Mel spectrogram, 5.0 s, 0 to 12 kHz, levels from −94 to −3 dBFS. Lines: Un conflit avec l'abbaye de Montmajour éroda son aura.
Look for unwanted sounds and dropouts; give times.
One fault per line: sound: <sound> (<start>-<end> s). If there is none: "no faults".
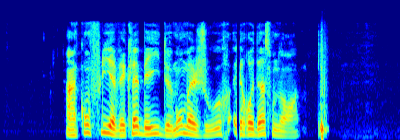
sound: dropout (3.0-3.0 s)
sound: whoosh (4.0-4.1 s)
